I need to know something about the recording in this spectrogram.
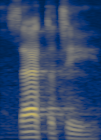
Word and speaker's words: Satati: And then Saturday, Satati, Satati, Satati. That's how you would do it. And that's just basically the Choctaw pronunciation of the English.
